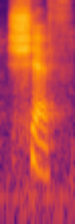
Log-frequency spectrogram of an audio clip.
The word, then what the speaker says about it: chef: ठीक है, while CH gives sound of sh in word chef.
